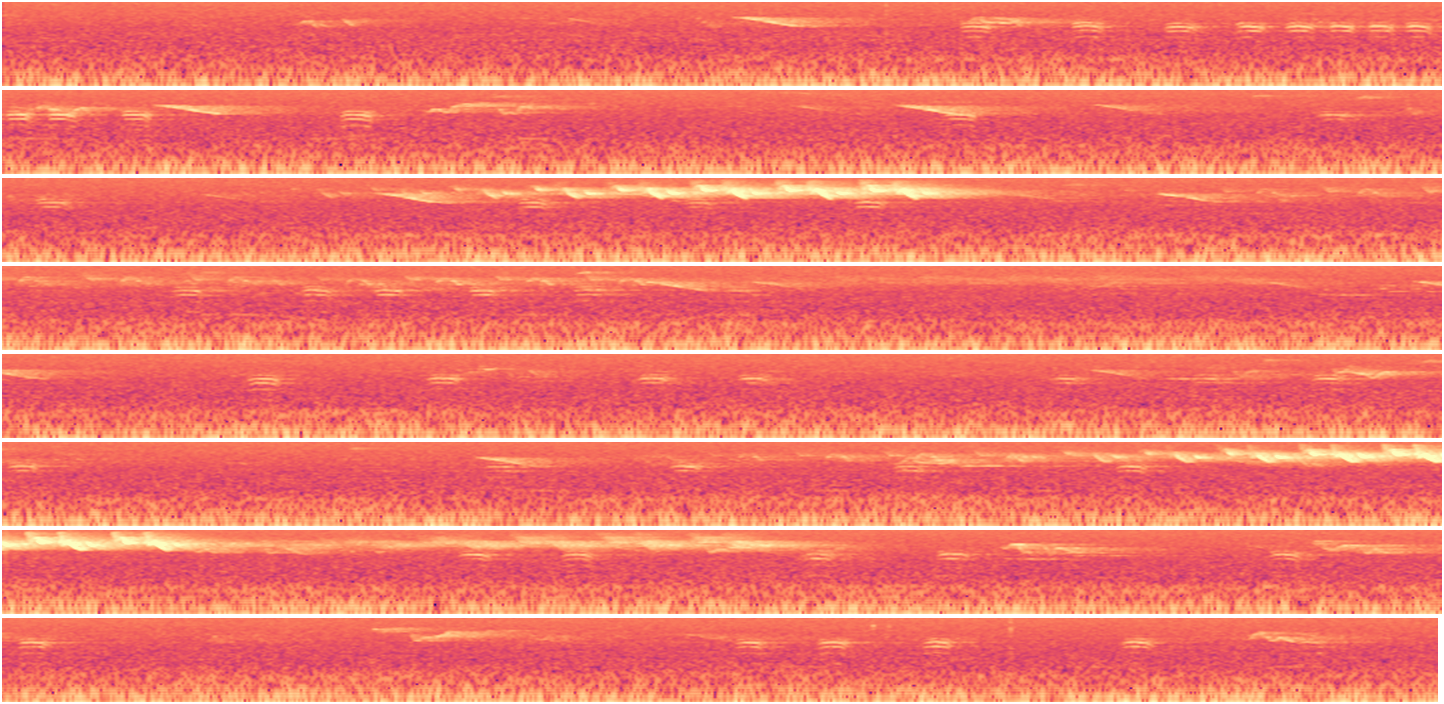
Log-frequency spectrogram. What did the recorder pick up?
Red-eyed Vireo, Veery, White-breasted Nuthatch, Ovenbird, Wood Thrush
